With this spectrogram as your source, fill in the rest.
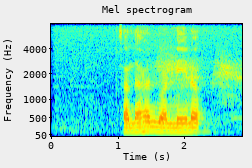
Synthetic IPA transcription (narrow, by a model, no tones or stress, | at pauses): sand̪aɦanːuanːeːna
